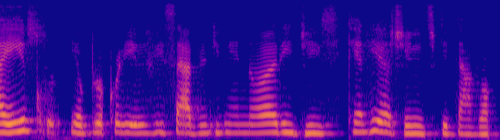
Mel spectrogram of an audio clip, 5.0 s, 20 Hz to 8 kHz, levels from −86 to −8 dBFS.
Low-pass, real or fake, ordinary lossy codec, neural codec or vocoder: 7.2 kHz; fake; none; codec, 16 kHz, 0.5 kbps, X-Codec, HuBERT features, trained on balanced general audio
